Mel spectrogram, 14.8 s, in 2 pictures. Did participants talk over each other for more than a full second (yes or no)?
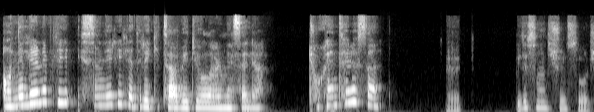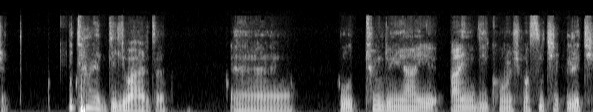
no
